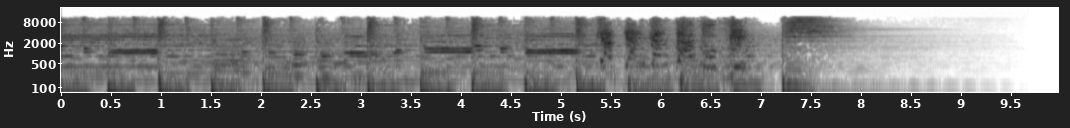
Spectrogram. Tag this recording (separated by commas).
Theme music, Music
